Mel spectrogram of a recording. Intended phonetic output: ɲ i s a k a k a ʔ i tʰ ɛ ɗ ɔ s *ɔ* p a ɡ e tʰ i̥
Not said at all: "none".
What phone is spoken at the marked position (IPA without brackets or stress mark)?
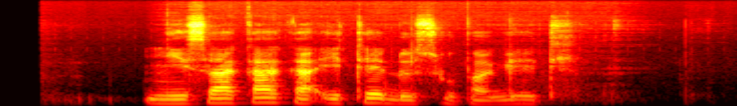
u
